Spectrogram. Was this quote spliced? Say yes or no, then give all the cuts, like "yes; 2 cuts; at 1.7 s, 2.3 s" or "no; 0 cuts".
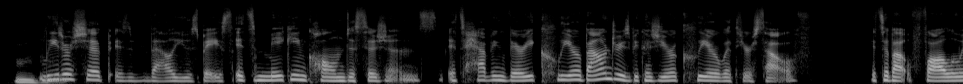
yes; 1 cut; at 2.2 s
